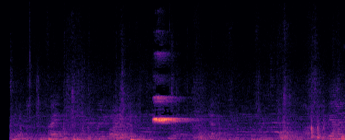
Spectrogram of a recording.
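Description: A single short, steady whistle blast about two seconds in, over scattered voices in a large hall.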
